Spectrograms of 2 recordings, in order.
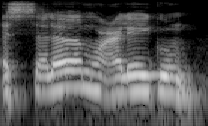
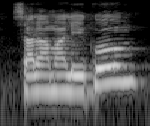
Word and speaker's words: Assalamu alaykum: son compagnon, la personne là il fin faire assalamu alaykum.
